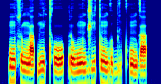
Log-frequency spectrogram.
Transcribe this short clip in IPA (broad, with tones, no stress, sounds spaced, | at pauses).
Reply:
ũ˦ s ʊ˨ ŋ a˨ ɓ ĩ˦ tʰ o˨˦ | ɾ ʊ˨ β ũ˦ d͡ʒ i˦ t ũ˦ ɡʷ i˨ b i˦ pʰ ũ˨ ɡ a˨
